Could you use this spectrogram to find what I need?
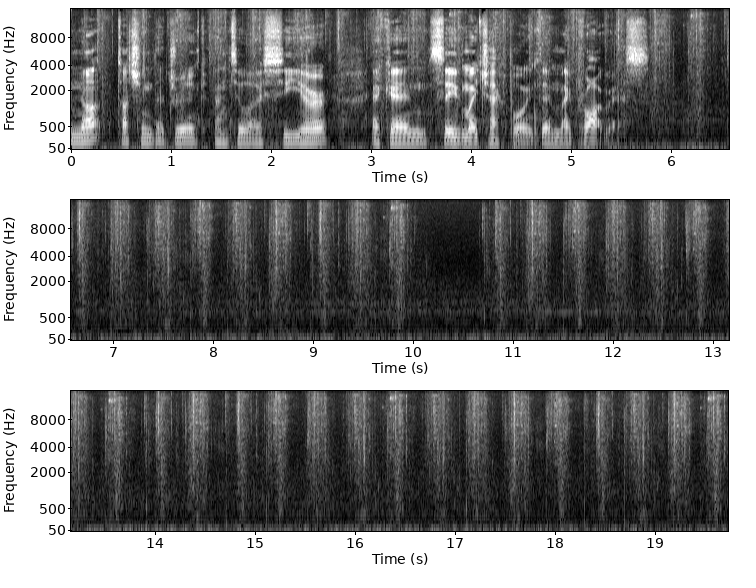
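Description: Footsteps run across hard stone.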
